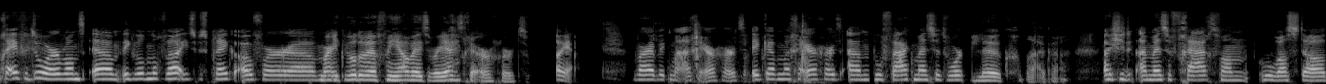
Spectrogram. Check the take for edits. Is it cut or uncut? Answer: cut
